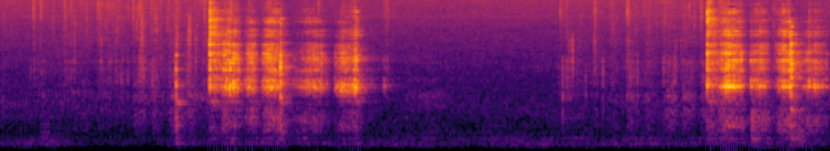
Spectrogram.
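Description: A kitchen knife slicing through a rolled omelette and scraping and clicking on a ceramic plate, in two bouts of short strokes: one about two seconds in and another near the end.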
